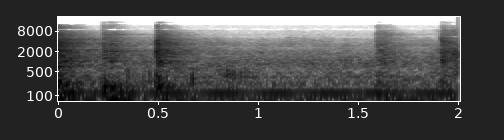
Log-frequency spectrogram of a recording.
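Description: Quiet room tone with a faint steady low hum and a couple of short faint clicks, one at the start and one about half a second in.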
